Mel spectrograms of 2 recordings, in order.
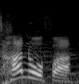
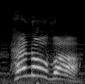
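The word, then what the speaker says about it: Hannover: Another big city in Germany is Hanover and not Hanover.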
